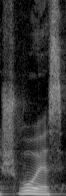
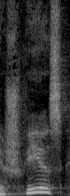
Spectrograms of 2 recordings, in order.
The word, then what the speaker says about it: Шавуот: Шавуот от иврита Шавуот в ашкенадском произношении Швоес или Швиэс – это Пятидесятница.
